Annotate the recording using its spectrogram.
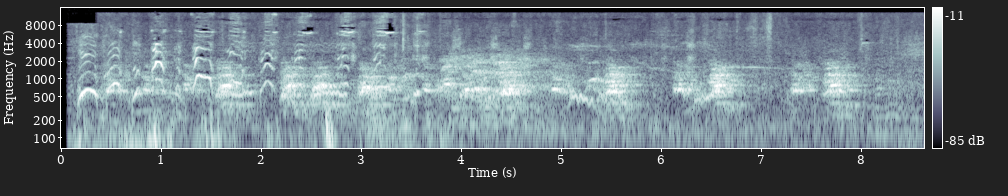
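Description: German shepherd puppies yipping and barking: a quick run of short, high, rising-and-falling calls in the first few seconds, then quieter, more broken calls.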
